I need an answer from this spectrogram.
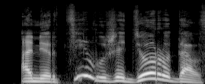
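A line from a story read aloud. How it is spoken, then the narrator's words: Silly giggling. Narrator (Russian): сказал Димант, глупо хихикая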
